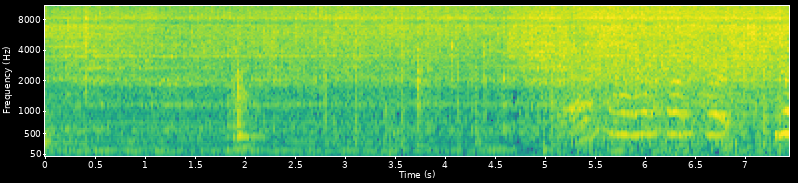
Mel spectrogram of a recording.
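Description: Ghee heats in a hot pan for a winter-night vegetarian dish, giving a steady, bright hiss that swells noticeably louder and fuller partway through.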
